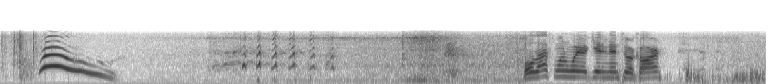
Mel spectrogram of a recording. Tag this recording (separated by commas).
Vehicle, Car, Speech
